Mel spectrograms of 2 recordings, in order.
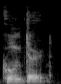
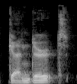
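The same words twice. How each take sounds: First: The name is said with a guttural German accent. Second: The name is said with an American accent.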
